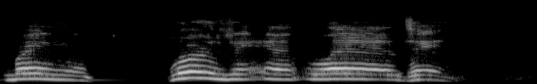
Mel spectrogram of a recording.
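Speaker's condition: ALS; speech affected, sped up in editing for intelligibility

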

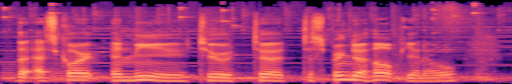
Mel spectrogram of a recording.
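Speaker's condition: No condition

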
